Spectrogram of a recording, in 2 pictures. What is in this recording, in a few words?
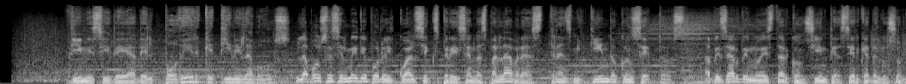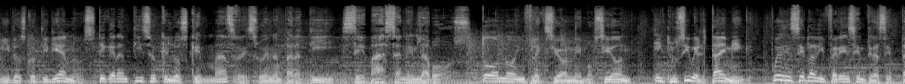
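male, US Spanish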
